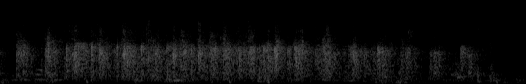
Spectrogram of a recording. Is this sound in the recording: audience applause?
yes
